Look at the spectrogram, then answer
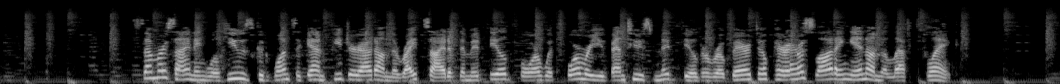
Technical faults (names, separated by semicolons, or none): noise suppressor applied to music or sounds; sound cut by the noise suppressor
